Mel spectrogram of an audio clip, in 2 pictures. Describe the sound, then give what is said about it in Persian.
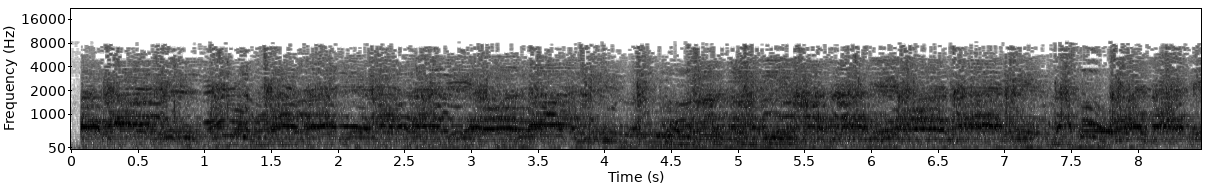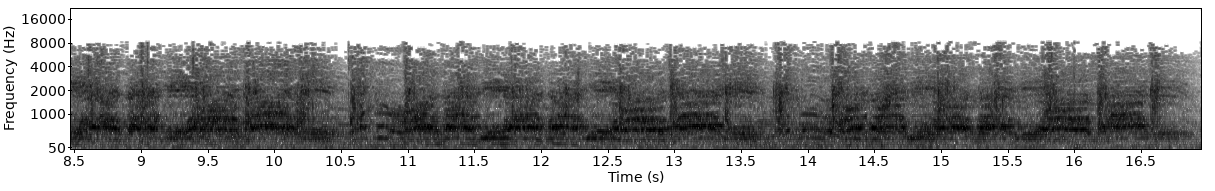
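Protesters chanting slogans together, a dense and loud crowd roar that stays steady and unbroken throughout, with voices merging into rhythmic massed shouting. “دارن شعار میدن که هر 1 نفر کشته شه 1000 نفر پشته شه”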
